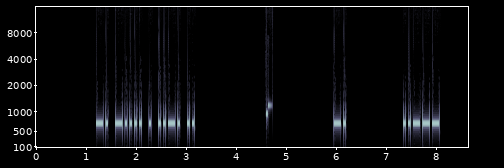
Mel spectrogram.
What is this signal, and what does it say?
Morse code, heard as a keyed tone, about 25 wpm, spaced as for 16 wpm, 700 Hz. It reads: N6EFI N2
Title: USA Call Signs - 5 Characters - 8x Character Spacing - 25wpm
